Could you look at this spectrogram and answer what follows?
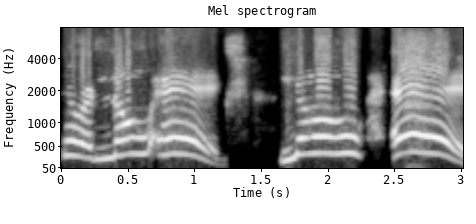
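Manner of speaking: put-on shrill, very high, very slow hollering. Retelling what a lady outside a store kept yelling: imitating someone yelling. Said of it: "Every ten minutes she was yelling".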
